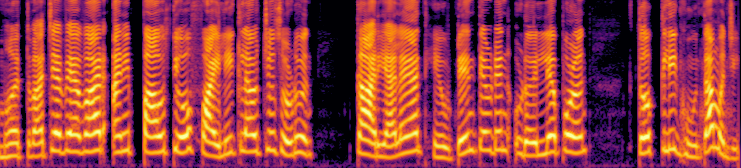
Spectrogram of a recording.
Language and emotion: Goan Konkani, angry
